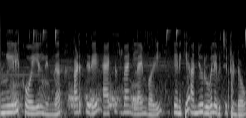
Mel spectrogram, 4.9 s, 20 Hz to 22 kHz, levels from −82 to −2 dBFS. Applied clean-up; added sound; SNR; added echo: none; Bark / Chatter / Chirp, tweet / Livestock, farm animals, working animals; 10 dB; none.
